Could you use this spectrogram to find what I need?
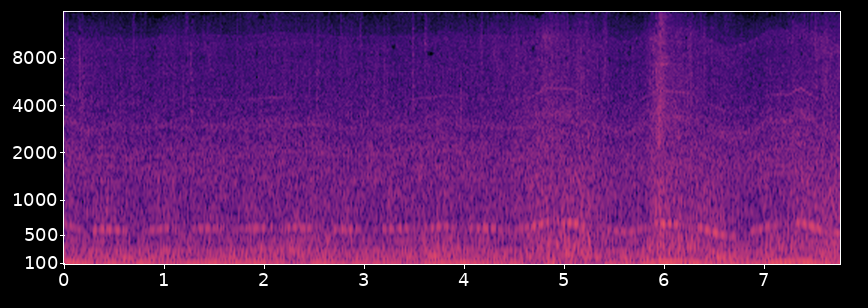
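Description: A vehicle engine hums steadily with a whine that rises and falls in pitch.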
